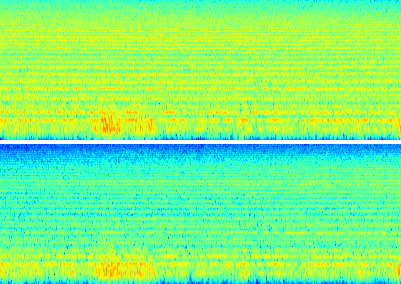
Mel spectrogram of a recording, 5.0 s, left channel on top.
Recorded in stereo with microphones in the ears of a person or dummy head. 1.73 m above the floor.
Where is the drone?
45° left (ahead or behind); by 5.0 s 20° left (ahead or behind).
